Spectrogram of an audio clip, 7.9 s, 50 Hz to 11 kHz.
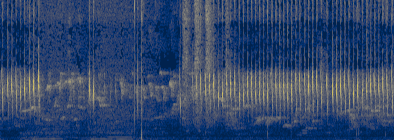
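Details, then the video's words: Bar-winged prinia of rice fields, sung to rile other prinias: scattered chirps and a few sharp knocks, then a long, dense run of quick, high ticking notes building steadily. "Kicaun Cibl3k ini Bikin Semua Cibl3k Makin Emosi"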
